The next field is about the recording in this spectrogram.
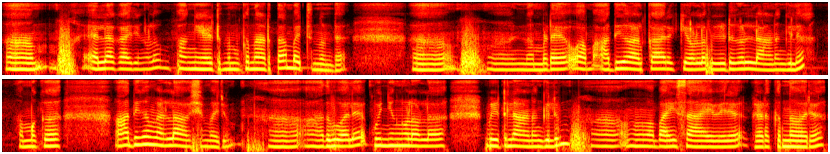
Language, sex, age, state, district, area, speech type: Malayalam, female, 45-60, Kerala, Idukki, rural, spontaneous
